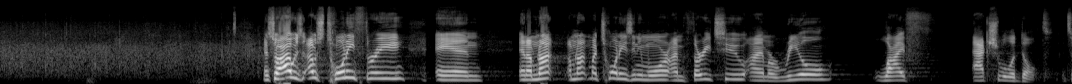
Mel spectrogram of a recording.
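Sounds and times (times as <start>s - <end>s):
audience applause: 0.0s - 2.7s
speech: 2.6s - 10.7s.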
